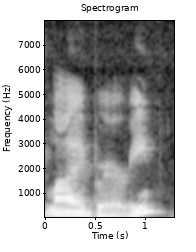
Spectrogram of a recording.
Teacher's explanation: the letter Y says the sound E, the tense vowel E in this word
